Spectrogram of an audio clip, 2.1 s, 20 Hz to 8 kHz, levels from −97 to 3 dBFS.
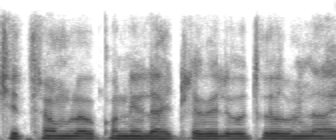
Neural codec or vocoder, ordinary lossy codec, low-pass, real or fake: codec, 24 kHz, 3 kbps, HILCodec; none; 7.2 kHz; fake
